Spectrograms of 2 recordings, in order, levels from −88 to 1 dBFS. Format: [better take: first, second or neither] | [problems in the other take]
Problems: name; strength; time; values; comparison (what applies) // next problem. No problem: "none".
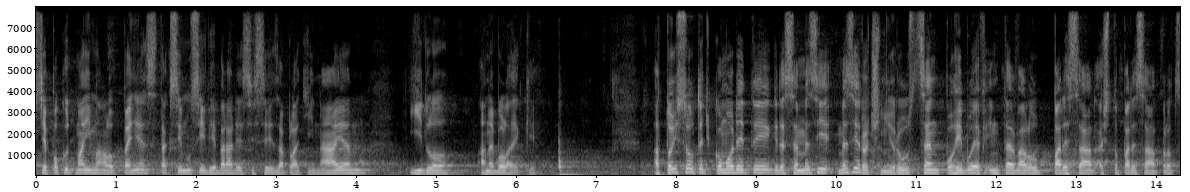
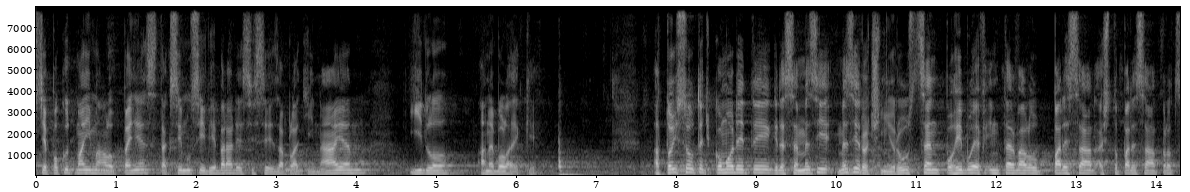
first | background sound (Organ); 17 dB below the speech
